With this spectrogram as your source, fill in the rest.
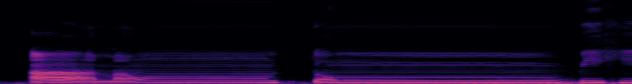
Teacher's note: جب میم ساکن کے آگے با آئے گا تو اس میم پہ ہم غنہ کریں گے 2 سیکنڈ کا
